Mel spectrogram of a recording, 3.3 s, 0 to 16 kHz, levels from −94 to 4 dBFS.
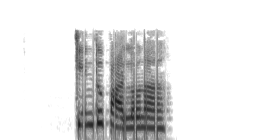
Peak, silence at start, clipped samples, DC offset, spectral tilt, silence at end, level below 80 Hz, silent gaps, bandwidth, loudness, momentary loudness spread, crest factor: -2 dBFS; 0.95 s; under 0.1%; under 0.1%; -3.5 dB/octave; 1.25 s; -54 dBFS; none; 8 kHz; -16 LUFS; 9 LU; 18 dB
